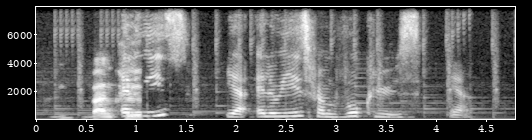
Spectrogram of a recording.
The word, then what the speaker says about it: Vaucluse: And if you can pronounce Eloise. Yeah, Eloise from Vaucluse. Yeah. Vaucluse, Eloise.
